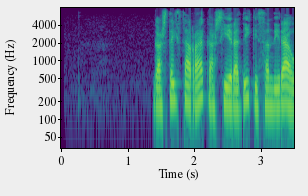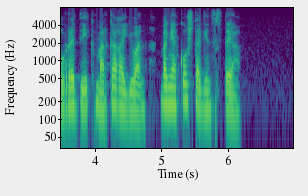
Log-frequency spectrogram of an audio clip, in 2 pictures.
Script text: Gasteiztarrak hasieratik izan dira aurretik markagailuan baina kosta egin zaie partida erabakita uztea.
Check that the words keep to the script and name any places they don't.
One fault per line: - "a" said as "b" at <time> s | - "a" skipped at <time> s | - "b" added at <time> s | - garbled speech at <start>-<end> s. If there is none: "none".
- "zaie partida erabakita" skipped at 5.8 s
